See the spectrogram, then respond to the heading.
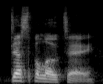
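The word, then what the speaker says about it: Despelote: Despalote. Despote.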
